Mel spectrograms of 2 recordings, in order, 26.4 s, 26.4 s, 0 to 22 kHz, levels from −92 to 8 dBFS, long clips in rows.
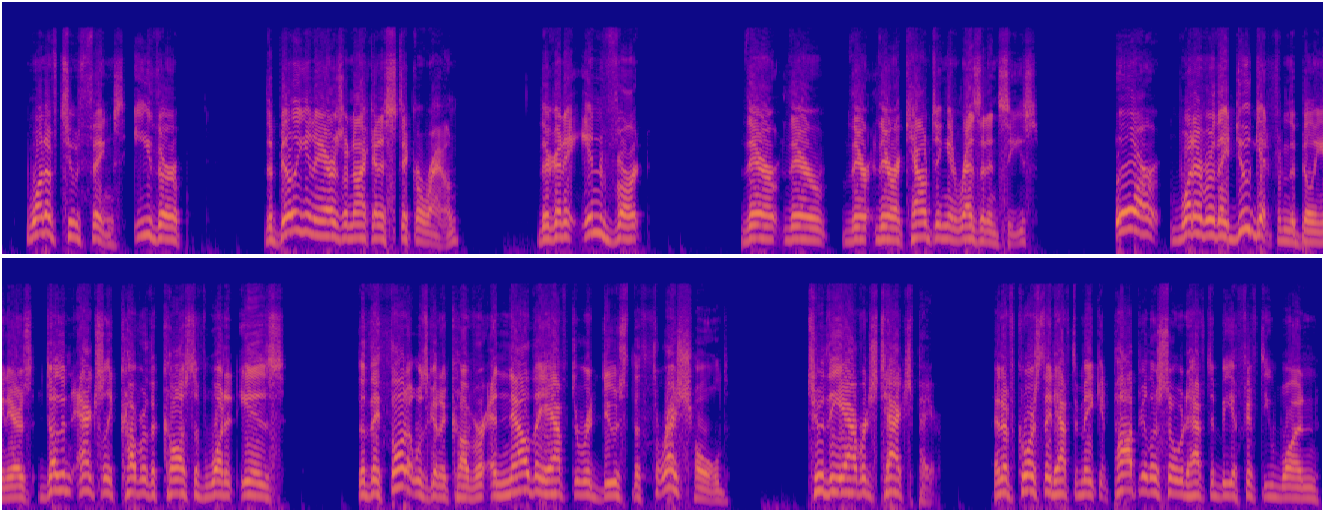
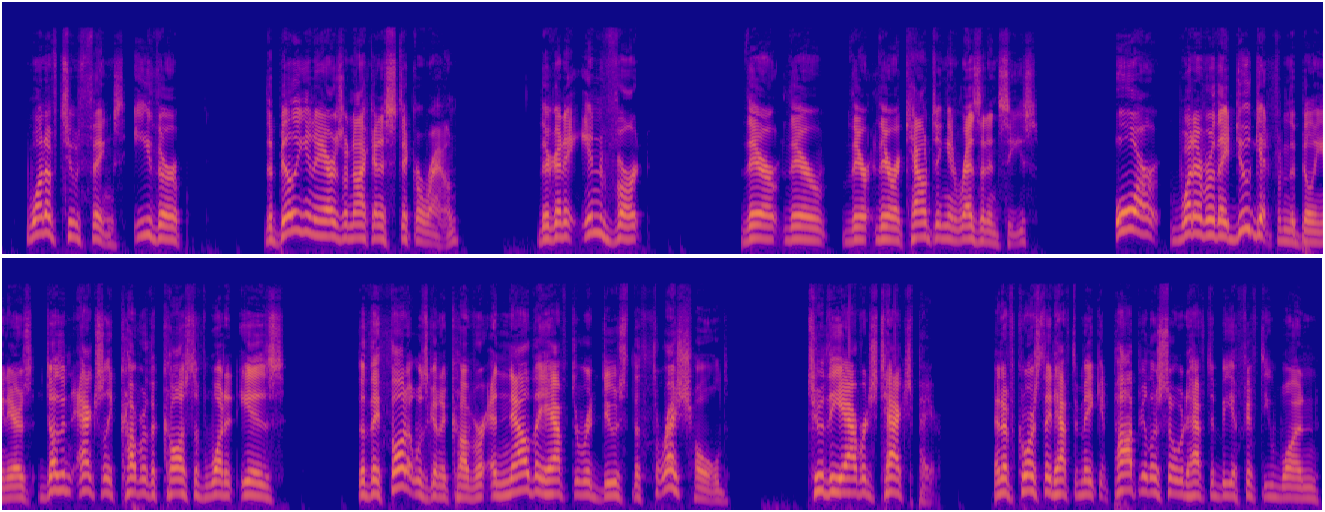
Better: second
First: distortion; slight; 10 dB below the speech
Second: none

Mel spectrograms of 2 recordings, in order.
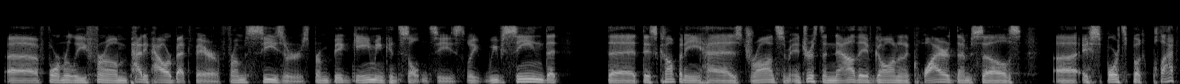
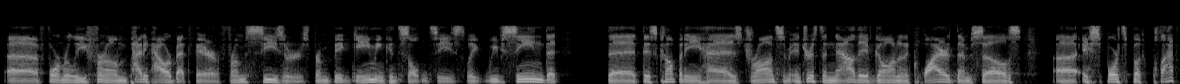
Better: first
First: garbled, watery; slightly; nothing above 6 kHz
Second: garbled, watery; badly; nothing above 6 kHz

